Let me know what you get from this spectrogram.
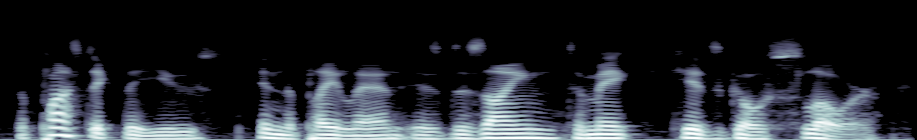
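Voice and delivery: ordinary delivery, nothing marked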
